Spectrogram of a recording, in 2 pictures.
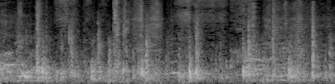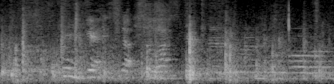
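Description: Indistinct talk of people's voices, with frequent short clicks and knocks throughout.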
